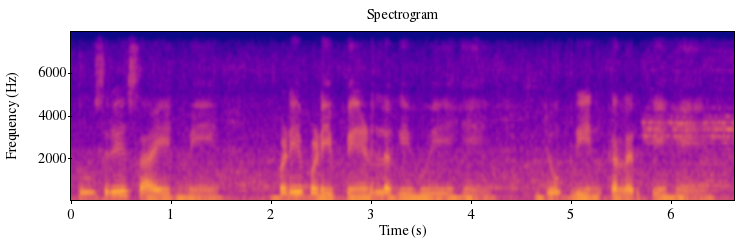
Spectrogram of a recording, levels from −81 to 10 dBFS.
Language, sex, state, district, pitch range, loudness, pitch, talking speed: Hindi, female, Uttar Pradesh, Lucknow, 195-210 Hz, -16 LUFS, 200 Hz, 125 wpm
